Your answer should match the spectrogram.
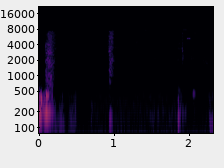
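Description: A voice trails off, then near silence with a faint short click about a second in.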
